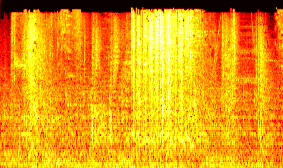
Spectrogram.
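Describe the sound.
Gunfire in a video game, aimed at an armored vehicle: loud, continuous shooting with dense rapid bursts and heavy impacts that run the whole way through.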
